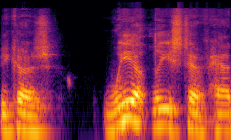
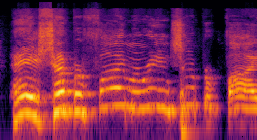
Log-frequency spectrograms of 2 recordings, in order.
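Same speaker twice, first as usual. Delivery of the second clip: put-on very high, stretched-out, drawn-out yell. Retelling how his dad yelled to a guy in the other boat, retelling a man yelling. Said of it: "And he's yelling".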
